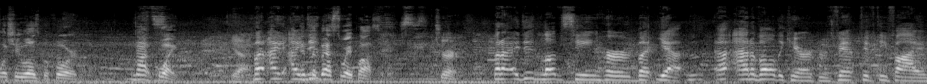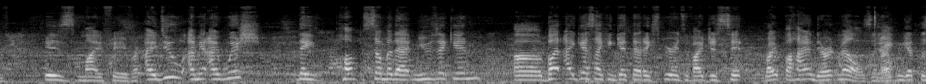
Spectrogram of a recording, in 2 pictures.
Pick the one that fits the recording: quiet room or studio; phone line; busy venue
busy venue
